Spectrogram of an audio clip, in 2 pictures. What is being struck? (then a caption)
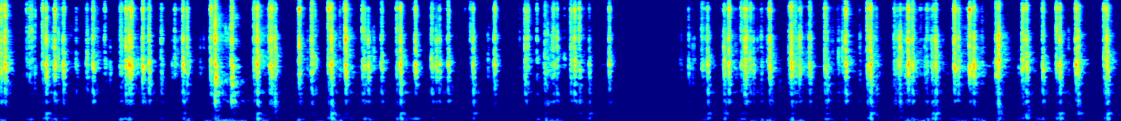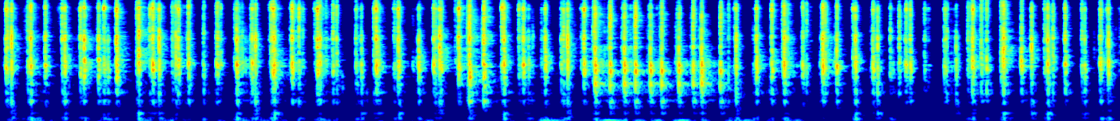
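Plastic mechanical keyboard. Blue-gloved fingertips type fast on a Razer BlackWidow Lite, a tenkeyless plastic mechanical keyboard with black plastic keycaps and tactile switches, the upper of two keyboards while the lower one sits untouched. A steady stream of short, crisp plastic clacks with a bright upper-mid tone breaks off in a brief silence just after four seconds. The typing then resumes and keeps going to the end, with almost no low end.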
